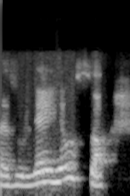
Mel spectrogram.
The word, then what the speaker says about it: azulejos: Je vous laisse apprécier l'utilisation des azulejos, la prononciation à la portugaise, azulejos, ces petits carrés de faïence, souvent bleus, mais pas uniquement.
